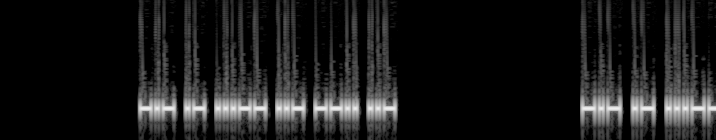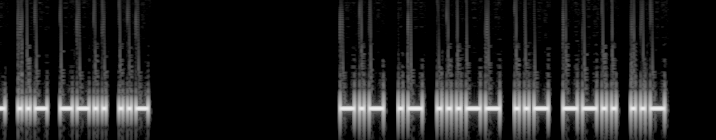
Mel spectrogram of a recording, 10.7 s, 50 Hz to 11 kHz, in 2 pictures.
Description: Morse code, heard as a keyed tone, about 35 wpm, 700 Hz. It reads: KA3UZU KA3UZU KA3UZU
